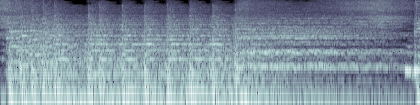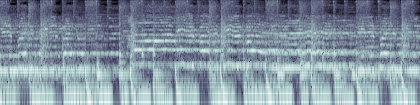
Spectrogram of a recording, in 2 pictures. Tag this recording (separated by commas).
Music, Dance music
